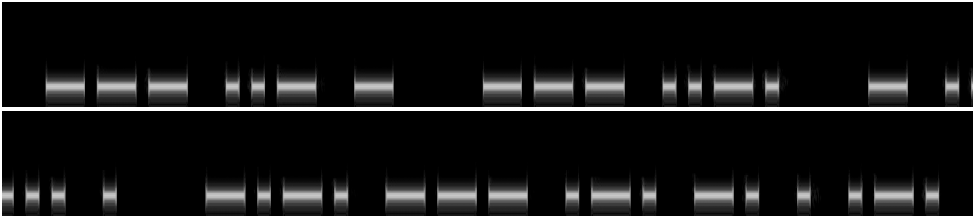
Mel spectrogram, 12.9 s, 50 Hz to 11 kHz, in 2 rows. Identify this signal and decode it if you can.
Morse code, heard as a keyed tone, about 14 wpm, 600 Hz. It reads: OUT OF THE CORNER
